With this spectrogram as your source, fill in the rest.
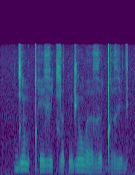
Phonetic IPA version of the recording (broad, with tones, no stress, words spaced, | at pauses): d͡ʑɐ̃˦˨mǃʰe˧ ɣɪ˧t͡ɕʌː˧tnd͡ʒɔ̃˦βɐː˨ ɣə˦˨ɡ͡ǃɐ˧ɣɪ˧d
